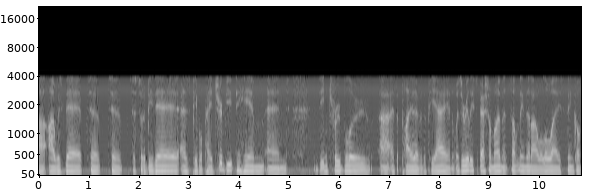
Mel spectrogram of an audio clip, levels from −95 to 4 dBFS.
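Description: Mains buzz runs through the whole clip: switching spikes on the 50 Hz supply leak in as a raspy harmonic buzz, around 20 dB below the speech, inside a call band that stops at 4 kHz, which fits G.711.

A skip ahead at 5.70 to 5.72 s drops roughly a second of speech. Playback jumps straight to later, already-buffered audio with no gap filled in.

A jitter buffer speed-up from 5.80 to 6.67 s, ending just before "uh as it played", trims repeated pitch-period slices, about a tenth of a second in all. The speech runs 9% faster at unchanged pitch and sounds hurried.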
